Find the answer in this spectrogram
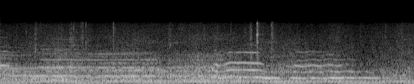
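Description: A crowd singing a slow church gospel hymn together, many voices holding long notes, over a steady low hum.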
